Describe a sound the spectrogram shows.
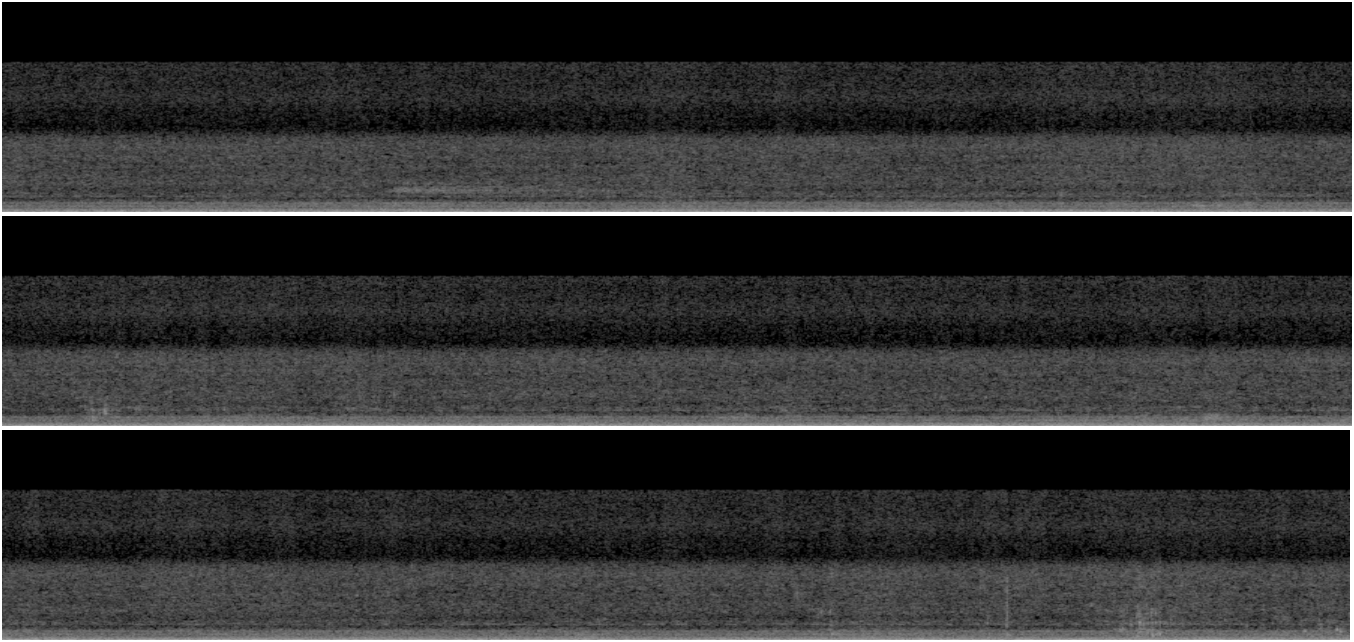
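Water churns and bubbles steadily in a hot tub, close by.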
